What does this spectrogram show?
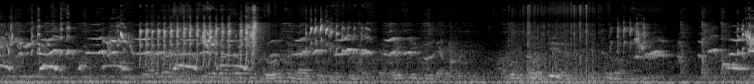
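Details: A flock of budgerigars making happy sounds: dense, rapid chattering warble with harsh squawks and clicks, busy and fast throughout, over a low background hum.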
